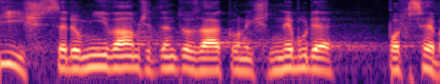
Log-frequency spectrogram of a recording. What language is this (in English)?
Czech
